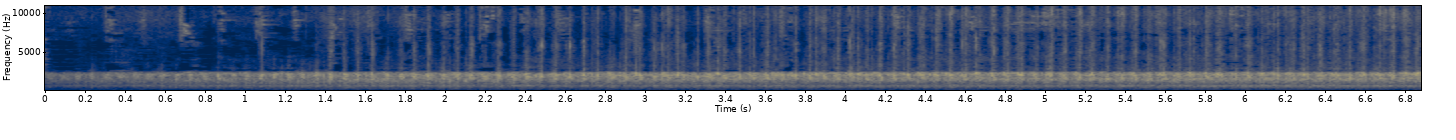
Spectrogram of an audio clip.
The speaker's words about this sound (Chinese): 忽然，就在这时，一阵。直升机的声音传入了猴子警长小鸡墩墩的耳朵里。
